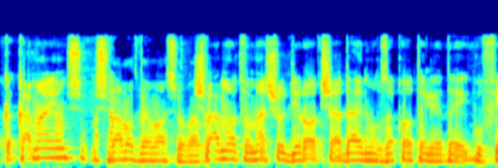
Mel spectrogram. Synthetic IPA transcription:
kamaːjomʃvamoːt̪vemaʃuvamot̪vema̰ʃud̪iɾo̞̰tʃea̰d̪ajinmuχzako̞taljed̪ḛjɡufi

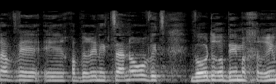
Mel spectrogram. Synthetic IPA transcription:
aveʔχaveʁinit͡sano̞ʁovit͡s | veodʁabimaχeʁi

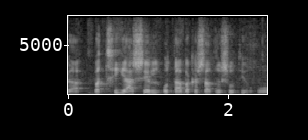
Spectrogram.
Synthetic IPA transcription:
abat̪χijaʃelotabakaʃatʁiʃutiχu

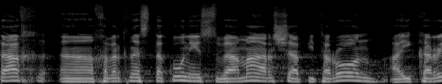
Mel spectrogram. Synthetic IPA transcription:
t̪aχχaveɾknese̥t̪akunisveamaɾʃeapit̪aɾo̞na̰ikaɾi

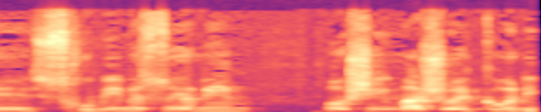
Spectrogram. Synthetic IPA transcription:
sχumimːesujamim | ʔo̞ʃeimaʃuekʁoni

